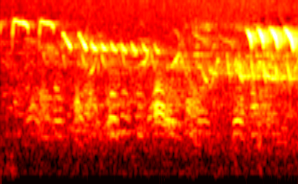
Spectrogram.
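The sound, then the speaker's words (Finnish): Birdsong from a morning dawn chorus, given as common chaffinch song, forms a dense layer of high, bright chirps and trills that runs steadily for about two seconds. “Sano vaan rohkeasti sitten laji tulee sieltä. tulee peippo.”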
